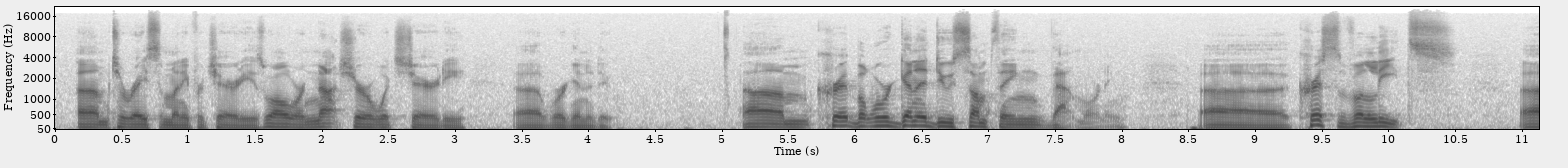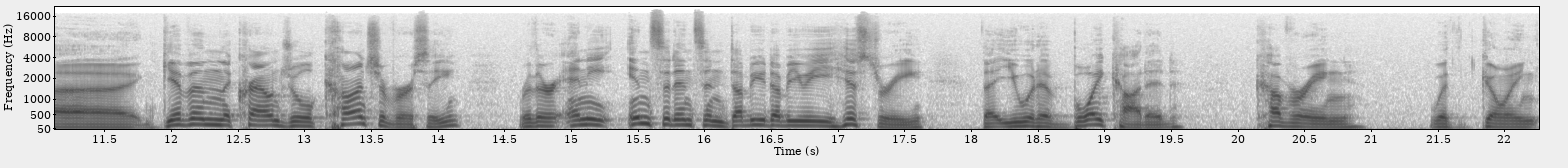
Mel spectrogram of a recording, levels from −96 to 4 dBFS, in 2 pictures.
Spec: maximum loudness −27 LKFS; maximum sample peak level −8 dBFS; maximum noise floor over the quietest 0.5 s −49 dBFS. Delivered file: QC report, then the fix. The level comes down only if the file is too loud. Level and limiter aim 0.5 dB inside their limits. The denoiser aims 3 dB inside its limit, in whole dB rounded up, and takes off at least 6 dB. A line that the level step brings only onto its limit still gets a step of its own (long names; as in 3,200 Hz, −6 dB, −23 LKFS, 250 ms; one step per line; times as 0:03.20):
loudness −28.5 LKFS: in spec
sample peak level −15.0 dBFS: in spec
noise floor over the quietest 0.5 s −56 dBFS: in spec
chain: no processing needed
